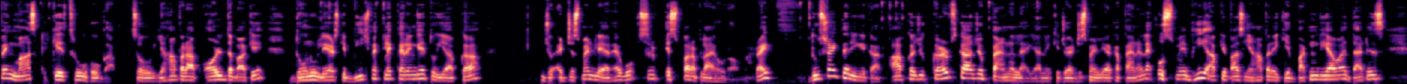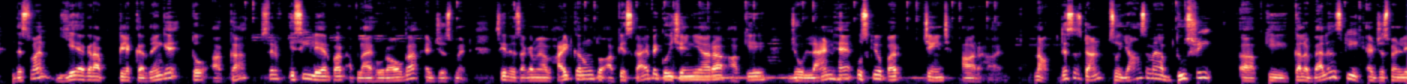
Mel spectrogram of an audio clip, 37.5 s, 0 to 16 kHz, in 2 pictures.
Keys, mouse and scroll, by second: 4.3 alt+click, 10.0-16.4 alt+drag, 22.0 click, 24.8-32.1 drag, 34.4 click, 36.9-37.5 drag.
